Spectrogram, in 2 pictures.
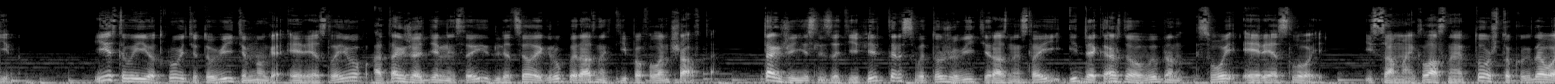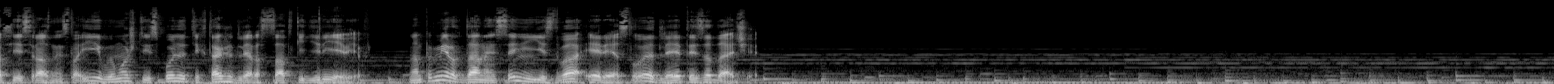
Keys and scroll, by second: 6.7 w, 7.0 a, 20.8-21.8 typing, 24.7 a, 25.2 s, 26.1 d, 26.9 s, 29.4-30.8 typing.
